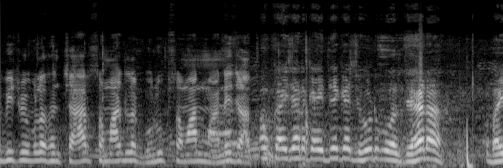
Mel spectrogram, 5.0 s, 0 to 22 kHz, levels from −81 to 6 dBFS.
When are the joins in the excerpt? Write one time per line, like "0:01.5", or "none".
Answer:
0:02.5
